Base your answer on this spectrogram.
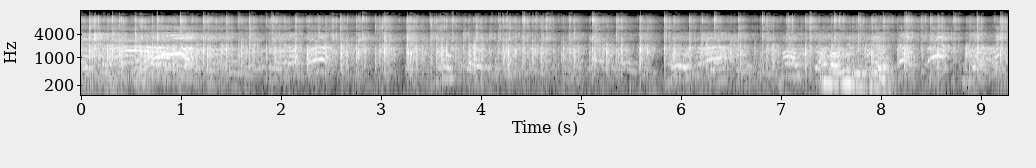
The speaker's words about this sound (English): See, look, y'all see me? Y'all see how they responded to you? Oh, and they're still clapping.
